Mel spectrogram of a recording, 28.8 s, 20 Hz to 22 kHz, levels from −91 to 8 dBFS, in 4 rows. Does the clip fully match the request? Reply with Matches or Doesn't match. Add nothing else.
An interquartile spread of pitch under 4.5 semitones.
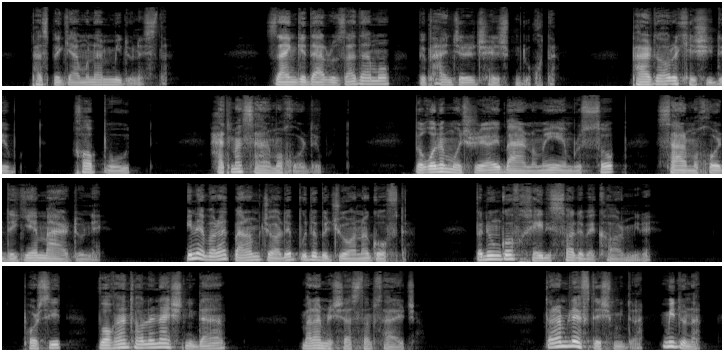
Doesn't match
